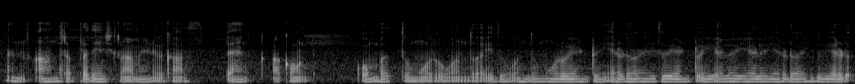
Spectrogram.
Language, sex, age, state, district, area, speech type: Kannada, male, 45-60, Karnataka, Kolar, rural, read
